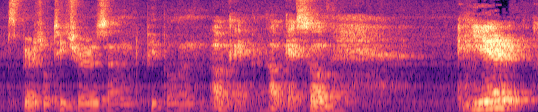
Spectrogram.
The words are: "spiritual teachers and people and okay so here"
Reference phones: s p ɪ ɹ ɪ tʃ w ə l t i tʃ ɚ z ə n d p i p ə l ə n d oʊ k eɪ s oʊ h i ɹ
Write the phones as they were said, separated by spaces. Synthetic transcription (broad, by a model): s p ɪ ɹ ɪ tʃ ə l t i tʃ ɚ z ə n p i p ə l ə n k oʊ k eɪ s oʊ h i ɹ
